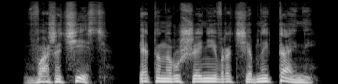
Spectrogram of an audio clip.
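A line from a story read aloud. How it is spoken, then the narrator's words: Sharp. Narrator (Russian): резко произнес я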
